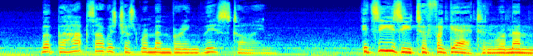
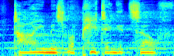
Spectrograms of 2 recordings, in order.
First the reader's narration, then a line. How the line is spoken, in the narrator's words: he whispered to me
